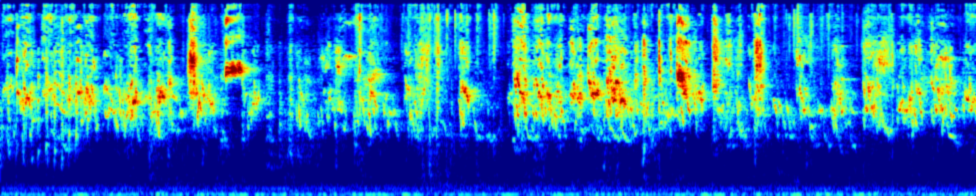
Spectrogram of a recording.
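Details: Pet budgies keep up busy chatter, a constant run of harsh squawky chirps and buzzy warbling notes with brief bright squeaks, barely pausing, faint low hum beneath.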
